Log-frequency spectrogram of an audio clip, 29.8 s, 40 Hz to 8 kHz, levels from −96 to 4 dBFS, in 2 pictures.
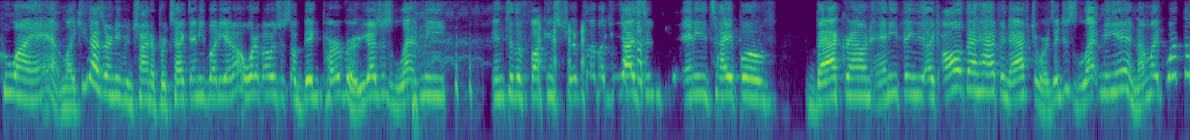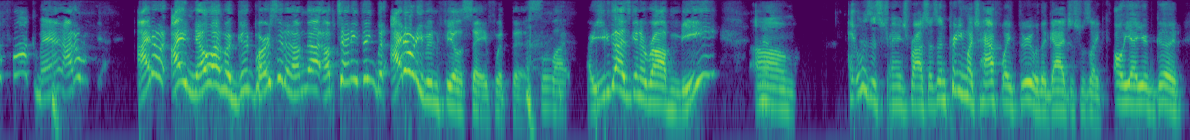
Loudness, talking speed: -18 LUFS, 225 wpm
